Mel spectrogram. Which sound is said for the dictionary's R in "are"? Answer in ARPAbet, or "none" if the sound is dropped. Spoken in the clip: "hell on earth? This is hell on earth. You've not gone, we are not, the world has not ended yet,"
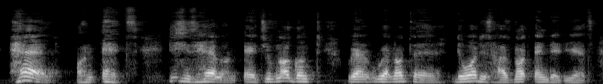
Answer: W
